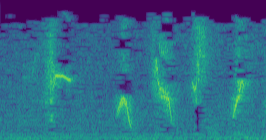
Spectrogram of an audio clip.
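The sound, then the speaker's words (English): A lyrebird, a mimicking bird, calls in a forest: about five loud, clear swooping whistles and chirps at uneven intervals, with no talking and a soft hiss of background ambience. “But it's this bird that makes the sound of, like, all of this weird crap, including, like, inanimate objects.”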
